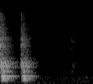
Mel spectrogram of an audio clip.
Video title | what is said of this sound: Junk Mail for Paper Mache! | That sounds like wood.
